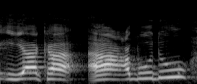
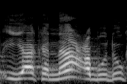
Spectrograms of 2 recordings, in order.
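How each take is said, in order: First: "Iyaka a'budu" recited slowly, a'budu as I worship; slow, hypothetical recitation of "Iyaka a'budu"; altered singular form. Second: "Iyaka na'budu" recited slowly, na'budu as we worship; slow careful Quranic wording "Iyaka na'budu"; Arabic plural form. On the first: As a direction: draw out "a'budu" as a questioned alternative. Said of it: "can I say". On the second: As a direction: chant "na'budu" with a long na- vowel. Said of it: "instead of". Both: Shown as a demonstration.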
